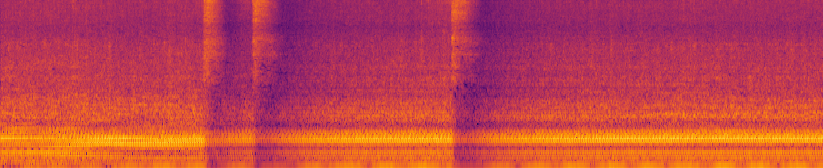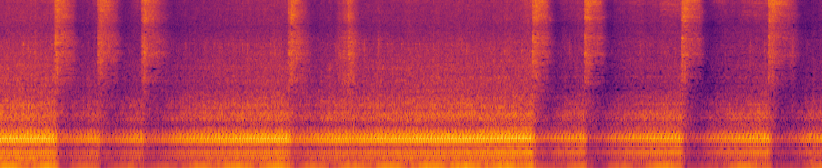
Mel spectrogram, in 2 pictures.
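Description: Cordless epoxy dispensing gun's electric motor running steadily as it drives epoxy out of the cartridge, with several short breaks where it stops for a moment and starts again.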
